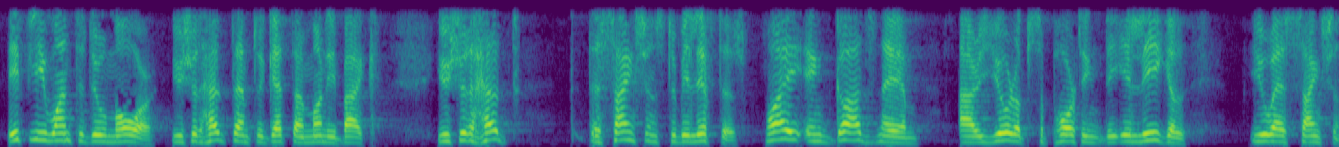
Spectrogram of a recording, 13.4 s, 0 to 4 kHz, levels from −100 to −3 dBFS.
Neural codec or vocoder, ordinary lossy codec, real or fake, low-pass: vocoder, 44.1 kHz, 128 mel bands every 256 samples, BigVGAN v2; none; fake; 3.6 kHz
